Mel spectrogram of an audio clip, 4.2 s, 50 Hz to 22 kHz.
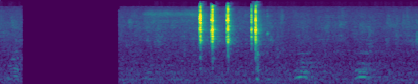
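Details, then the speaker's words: New Tekton 24335 1/2-inch drive click torque wrench (10–150 ft-lb) tightening a hand-threaded fastener: four crisp metallic clicks in quick succession, showing the wrench breaking over at its set torque. "See, when you hear that click, I don't know if you heard it, that means it's at the right torque."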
